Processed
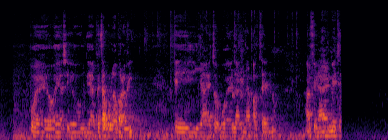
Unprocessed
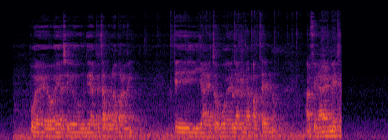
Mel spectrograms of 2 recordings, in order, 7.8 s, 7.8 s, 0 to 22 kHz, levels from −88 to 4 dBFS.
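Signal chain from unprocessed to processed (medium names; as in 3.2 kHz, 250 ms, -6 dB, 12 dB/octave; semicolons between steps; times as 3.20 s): reverb removal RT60 1.9 s; 1.95–3.35 s: graphic EQ 125/250/500/1000/2000/4000/8000 Hz +4/+4/+8/+5/+5/-4/+8 dB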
